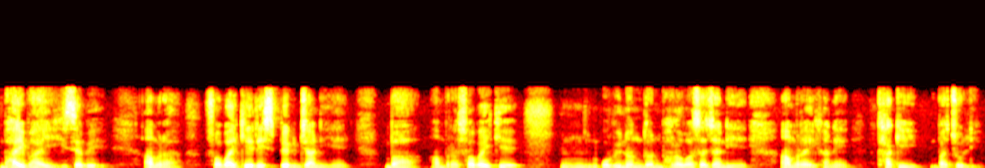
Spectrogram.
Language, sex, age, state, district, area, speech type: Bengali, male, 18-30, West Bengal, Murshidabad, urban, spontaneous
